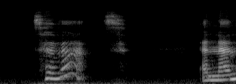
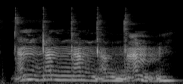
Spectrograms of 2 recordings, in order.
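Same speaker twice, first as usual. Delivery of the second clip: greedy eating noises; nom nom munching; 3 semitones lower than usual. A narrator's reading. Anansi dreams of lunch, munching greedily. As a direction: chomp happily on imaginary food. Munching sounds over food.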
